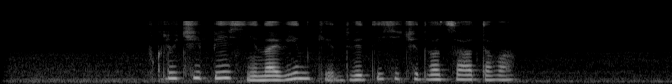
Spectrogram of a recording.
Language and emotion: Russian, sad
